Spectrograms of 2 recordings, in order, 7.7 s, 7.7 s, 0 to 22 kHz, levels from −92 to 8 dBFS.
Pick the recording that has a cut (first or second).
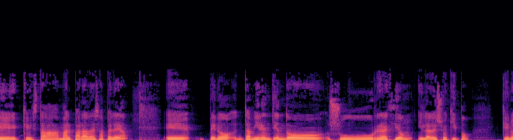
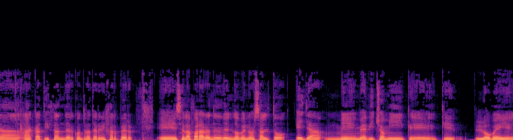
second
